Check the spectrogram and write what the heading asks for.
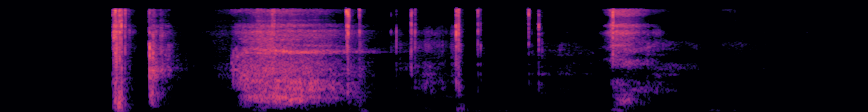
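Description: A slingshot with flat latex bands is shot: a sharp snap of the bands on release, with a second crack right after it as the ammo strikes the target. Small clicks and a further sharp knock follow as the pouch is handled and the next shot is loaded.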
